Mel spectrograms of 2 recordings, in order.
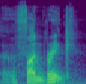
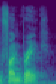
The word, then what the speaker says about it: van Brink: down and out so my name is pronounced fan Brink Ean fun Brink okay well that doesn't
